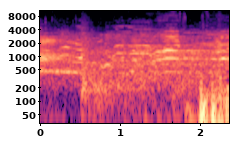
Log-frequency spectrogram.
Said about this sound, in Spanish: Esto que oís, este... Estas son las plantas golpeándose, restregándose, la gente está gritando, para, para, para, no puedo oír esto, no puedo. Es terrible, es terrible eh, escuchar esto y verlo, tiene que ser increíble.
